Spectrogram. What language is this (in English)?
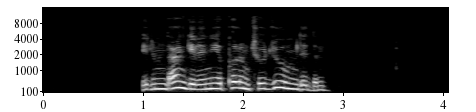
Turkish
